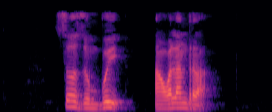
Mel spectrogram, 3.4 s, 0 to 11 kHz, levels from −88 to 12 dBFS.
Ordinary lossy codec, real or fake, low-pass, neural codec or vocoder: MP3, 48 kbps; real; 7.2 kHz; none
